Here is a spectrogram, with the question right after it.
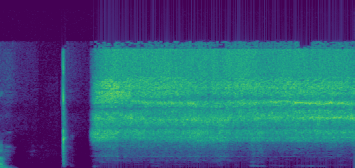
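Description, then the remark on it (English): A person makes a long, steady hissing sound like a snake, fairly loud, after a brief sharp hiss and a moment of silence. “Are you a snake?”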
